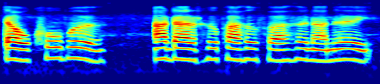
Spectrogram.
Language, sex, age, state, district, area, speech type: Bodo, female, 30-45, Assam, Chirang, rural, spontaneous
